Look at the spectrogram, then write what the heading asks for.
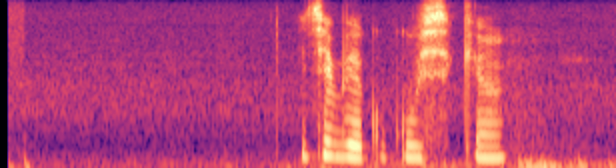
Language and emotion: Russian, neutral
